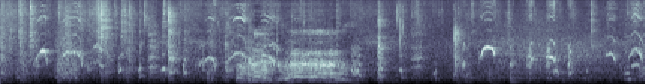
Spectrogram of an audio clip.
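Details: Fifteen-day-old Hungarian Vizsla puppies of a B litter, eyes newly open and taking first steps, give short arched whimpers and squeaks in rapid irregular bursts, with a louder dense stretch of overlapping cries midway.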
